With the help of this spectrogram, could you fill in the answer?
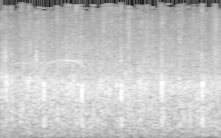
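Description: An audience claps hands in praise to God, a dense, steady wash of many hands applauding together, with a few sharper claps standing out, moderately loud throughout the short burst.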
